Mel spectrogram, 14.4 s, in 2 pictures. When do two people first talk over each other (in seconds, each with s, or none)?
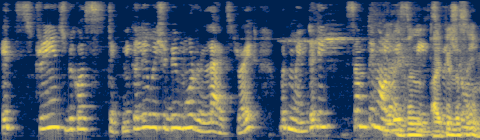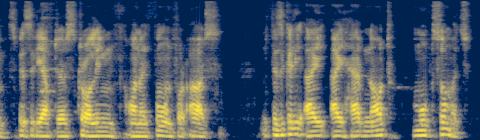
5.8 s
